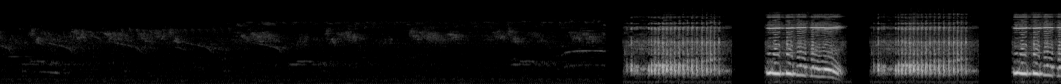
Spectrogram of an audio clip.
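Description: Faint bird chirps, about two a second, each a quick falling note, for the first six seconds. Then, from about six seconds in, three loud bursts of sound that start and stop abruptly, two of them with falling pitch sweeps.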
